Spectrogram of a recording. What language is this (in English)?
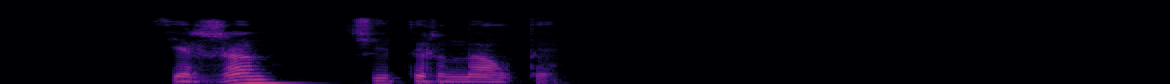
Mari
